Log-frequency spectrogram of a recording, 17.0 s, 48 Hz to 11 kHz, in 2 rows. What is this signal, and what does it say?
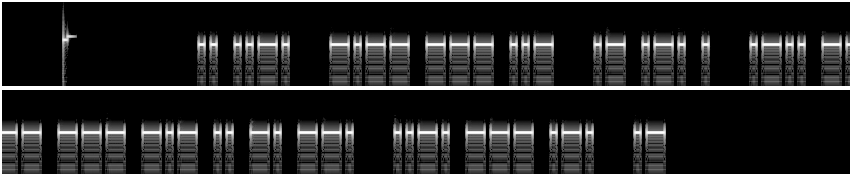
Morse code, heard as a keyed tone, about 20 wpm, 700 Hz. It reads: IF YOU ARE LOOKING FOR A
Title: Sets of 6 Words - 20wpm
